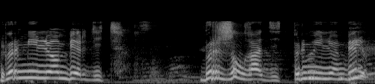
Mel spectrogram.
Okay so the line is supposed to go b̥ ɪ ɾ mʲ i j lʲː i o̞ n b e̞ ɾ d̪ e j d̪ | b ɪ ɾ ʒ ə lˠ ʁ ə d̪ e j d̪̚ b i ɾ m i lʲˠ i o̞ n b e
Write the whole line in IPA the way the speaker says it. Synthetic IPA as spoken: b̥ ɪ ɾ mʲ i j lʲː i o̞ n b e̞ ɾ d̪ e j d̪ | b ɪ ɾ ʒ ə lˠ ʁ ɑ d̪ e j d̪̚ b ɪ ɾ m i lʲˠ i o̞ n b e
